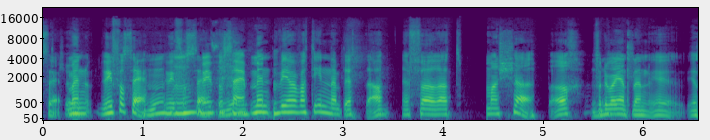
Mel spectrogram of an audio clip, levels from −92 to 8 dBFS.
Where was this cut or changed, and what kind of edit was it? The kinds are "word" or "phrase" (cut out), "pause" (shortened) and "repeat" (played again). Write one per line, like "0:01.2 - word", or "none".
0:02.3 - word
0:03.0 - word
0:04.4 - word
